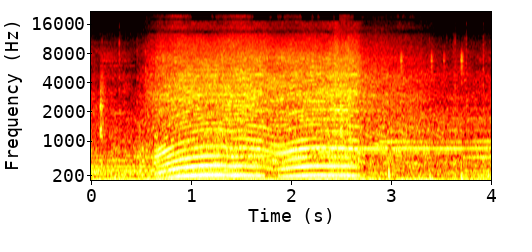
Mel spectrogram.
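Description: A chainsaw in the factory-building game Satisfactory revs up and winds down twice in smooth rising and falling whines, fairly quiet and with no talk.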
